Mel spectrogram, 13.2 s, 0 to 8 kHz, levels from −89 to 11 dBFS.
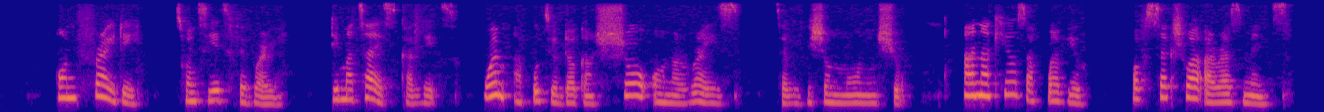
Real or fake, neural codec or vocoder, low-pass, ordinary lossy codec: real; none; 7.2 kHz; none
